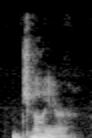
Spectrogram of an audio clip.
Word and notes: gyre: British English

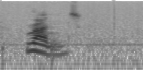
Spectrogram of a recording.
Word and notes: runs: American English

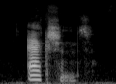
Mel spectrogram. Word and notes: actions: American English

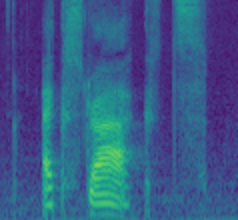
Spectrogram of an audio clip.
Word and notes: extracts: American English

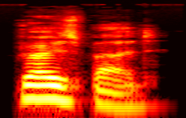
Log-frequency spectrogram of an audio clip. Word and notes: rosebud: Australian English

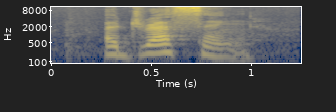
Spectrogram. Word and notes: addressing: American English

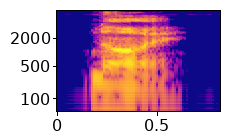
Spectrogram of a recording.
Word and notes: nigh: Australian English

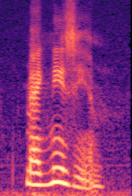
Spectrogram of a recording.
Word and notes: magnesium: American English

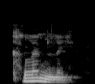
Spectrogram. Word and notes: cleanly: British English

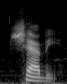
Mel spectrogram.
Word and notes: shabby: American English

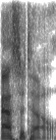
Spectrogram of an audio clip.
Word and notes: acetal: American English

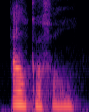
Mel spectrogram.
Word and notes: alcohol: British English

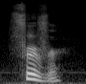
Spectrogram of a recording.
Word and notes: fervor: American English

